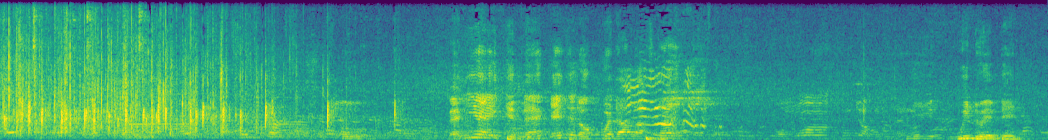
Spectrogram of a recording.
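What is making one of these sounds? A large crowd of women chatters outdoors.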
